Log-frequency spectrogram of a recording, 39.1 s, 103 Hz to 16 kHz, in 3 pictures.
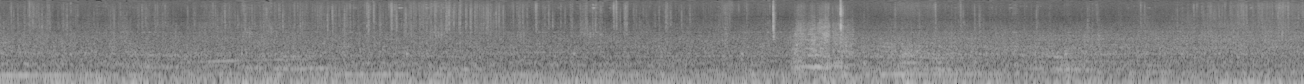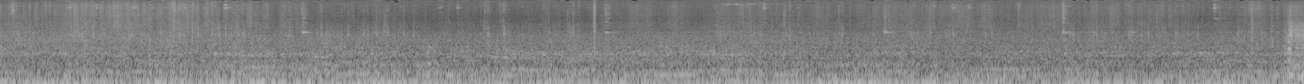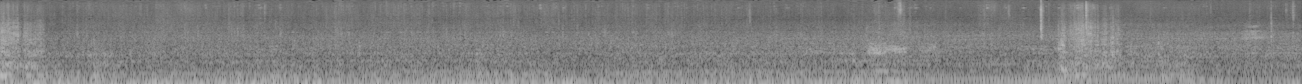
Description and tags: Ambience INT car drive traffic bridge audi quattro windows close rain drops on window (lisbon portugal)
Field Recording done with my Zoom H4n with its internal mics.
Created in 2017.
Ambience, audi, bridge, car, close, drive, drops, INT, lisbon, portugal, quattro, rain, traffic, window, windows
